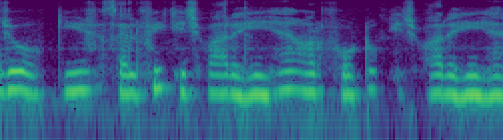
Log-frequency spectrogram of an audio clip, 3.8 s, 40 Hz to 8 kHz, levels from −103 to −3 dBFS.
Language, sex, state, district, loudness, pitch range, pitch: Hindi, female, Jharkhand, Sahebganj, -39 LUFS, 225-260 Hz, 240 Hz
